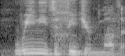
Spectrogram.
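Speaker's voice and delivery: far too violent, aggressive, forceful tone. Retelling a film scene to co-hosts, mock-violent Nicolas Cage line. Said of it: "you're saying way more violent than he did".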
